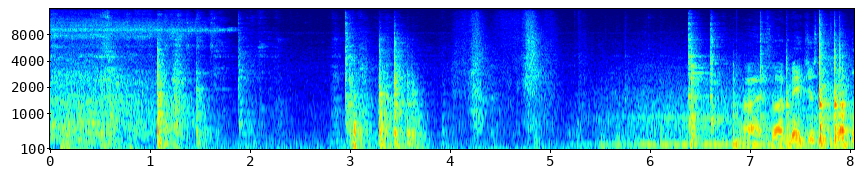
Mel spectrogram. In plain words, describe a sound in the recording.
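A metal pipe knocks and scrapes against a car body.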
